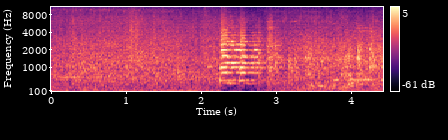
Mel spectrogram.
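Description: A car horn, from a black Mercedes-Benz sedan, honks once with a single short blast of a little over half a second, about two seconds in, over a steady low hum.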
